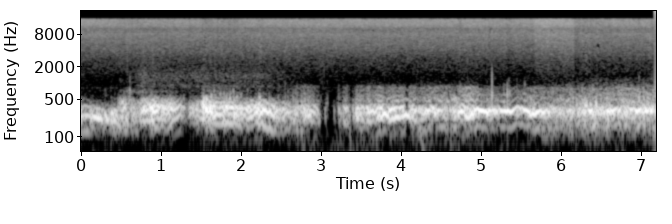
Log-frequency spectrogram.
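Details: Stomach growling (borborygmi).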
